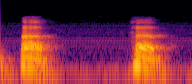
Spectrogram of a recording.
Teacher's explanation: bilabial कहते हैं ये कॉन्सोनेंट होता है produce by using both lips.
